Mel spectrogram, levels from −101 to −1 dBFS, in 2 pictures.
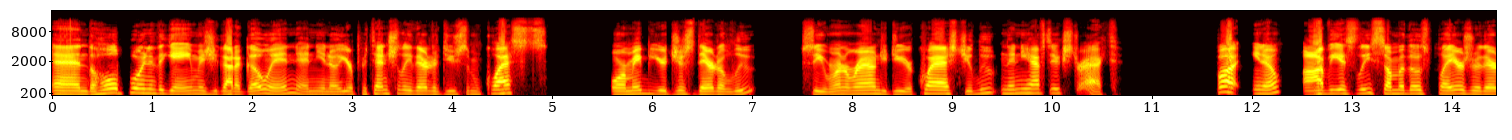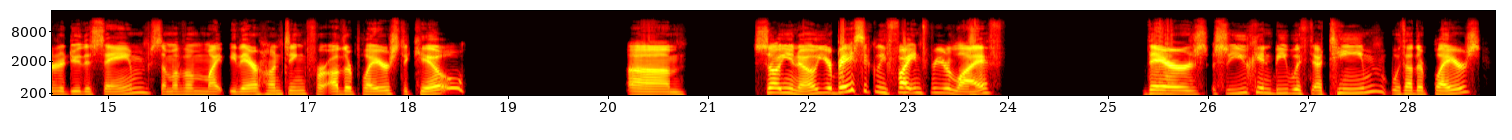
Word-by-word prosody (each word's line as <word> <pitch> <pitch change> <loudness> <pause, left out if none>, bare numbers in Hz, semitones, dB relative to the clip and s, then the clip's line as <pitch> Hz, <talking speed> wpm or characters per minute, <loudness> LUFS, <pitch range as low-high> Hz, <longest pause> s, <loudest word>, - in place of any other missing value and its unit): And 150 -2 +5
the 140 - -3
whole 200 +5 -2
point 205 +1 -5
of 190 - -9
the 180 - -2
game 155 0 +4
is 150 -3 -1
you 145 - -7
gotta 140 -1 +4
go 145 +3 -2
in 165 +6 -1
and, 140 -1 -5
you 140 - -6
know, 130 0 -4
you're, 140 +1 -2
potentially, 165 +4 -1
there 155 0 +3
to 150 -1 -7
do 140 +1 -10
some 145 0 -6
quests, 185 +2 +1 0.6
or 150 -1 -3
maybe 165 +2 +1
you're 155 0 -1
just 145 -1 -3
there 145 0 +5
to 140 - -3
loot, 150 - -11 0.5
so 150 - -4
you 130 -2 -1
run 150 +4 -2
around, 165 +2 +3
you 150 - -9
do 145 +2 -5
your 135 -3 -4
quest, 170 +2 +4
you 145 - -6
loot, 195 +7 -15
and 180 - -17
then 185 +2 -6
you 200 - -5
have 195 0 +2
to 200 - -8
extract, - - -3 1.0
but, 250 +1 +6
you 180 -1 0
know, 175 +7 +2 0.2
obviously, 175 +4 +4
some 170 -2 -1
of 170 - -6
those 170 -2 -6
players 160 0 +1
are 155 - -6
there 150 0 +2
to 145 0 -4
do 140 +1 -5
the 135 -1 -6
same. 160 - -1
Some 135 -7 -8
of 140 0 -10
'em 145 0 -10
might 135 0 -3
be 135 - -6
there 140 +2 +2
hunting 150 +2 -6
for - - -9
other 145 +1 -2
players 145 +3 0
to - - -9
kill. 435 -6 -1 1.6
Um, 130 -3 +3 0.7
so, 215 +1 +1
you 215 -1 +2
know, - - +2
you're 205 +2 0
basically 250 - +2
fighting 215 +1 +2
for 215 +2 -14
your 205 -1 -4
life. 135 -5 +3 1.4
There's 160 -2 +5
so 175 - -3
you 195 +5 -4
can 215 -4 -6
be 190 +1 -5
with 185 -3 -10
a 155 - -1
team 200 - -5
with 165 -1 -15
other 155 -1 -3
players, 145 - 0
160 Hz, 190 wpm, -24 LUFS, 145-185 Hz, 1.6 s, but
